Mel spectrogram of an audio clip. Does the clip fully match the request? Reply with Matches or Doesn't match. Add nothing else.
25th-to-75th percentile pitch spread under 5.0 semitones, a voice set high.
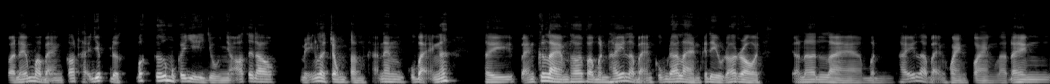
Doesn't match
